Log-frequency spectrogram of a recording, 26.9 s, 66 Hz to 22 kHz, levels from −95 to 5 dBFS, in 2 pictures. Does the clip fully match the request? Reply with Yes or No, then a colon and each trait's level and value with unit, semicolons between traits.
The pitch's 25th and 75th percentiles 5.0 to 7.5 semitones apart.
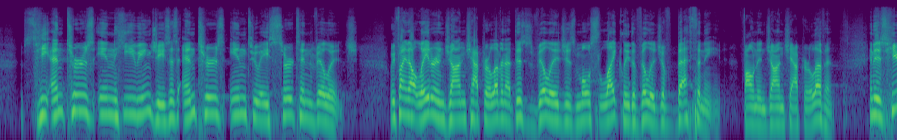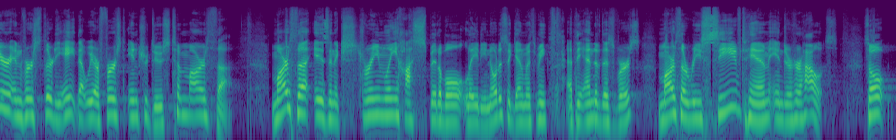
No: average, 3.9 semitones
